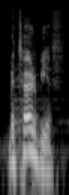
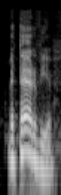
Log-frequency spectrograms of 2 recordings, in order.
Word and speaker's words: Beterbiev: It's strictly Artur Beterbiev. Artur Beterbiev. That's the correct pronunciations of the man's name and last name, man.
